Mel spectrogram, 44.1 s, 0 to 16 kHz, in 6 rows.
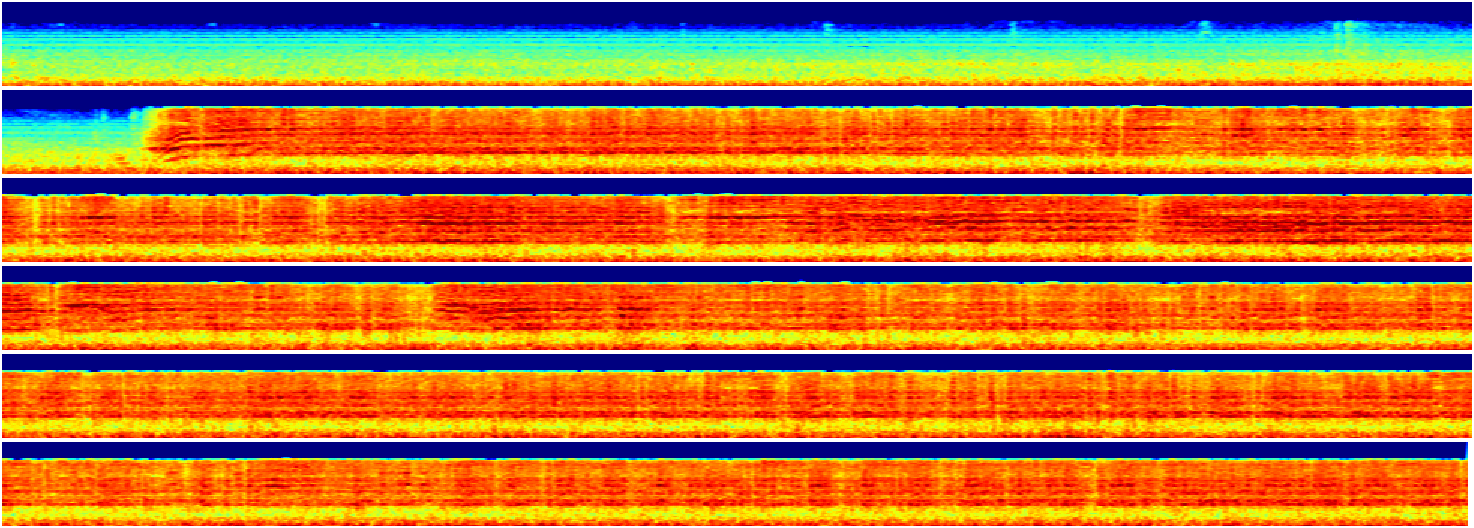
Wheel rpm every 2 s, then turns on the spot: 0, 0, 0, 0, 140, 230, 220, 210, 210, 210, 210, 220, 230, 240, 240, 230, 230, 230, 240, 230, 230, 230.
none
